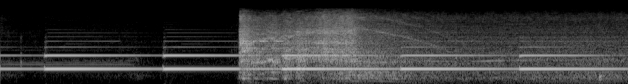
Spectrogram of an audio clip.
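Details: Known-good 1999 Chevrolet Silverado 4.8 V8, scope connected to crank and cam sensors, number 3 coil and injector: after steady beeps it cranks briefly, catches at once and settles into an even idle with no misses; normal crank and start.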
